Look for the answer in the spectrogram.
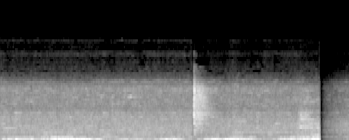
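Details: Black Show King pigeons, an imported male and female pair, coo in deep, rumbling phrases that swell and fade. A short sharp click cuts in midway, and the recording ends abruptly.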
